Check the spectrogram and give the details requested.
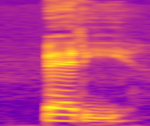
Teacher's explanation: if a T or a double T is between two vowels it will have a soft D sound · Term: flap T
